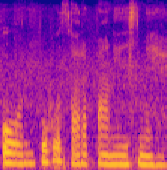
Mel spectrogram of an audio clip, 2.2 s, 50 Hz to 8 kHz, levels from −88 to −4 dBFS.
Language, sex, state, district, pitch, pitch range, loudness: Hindi, female, Punjab, Fazilka, 155 Hz, 145-170 Hz, -19 LUFS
